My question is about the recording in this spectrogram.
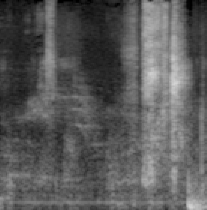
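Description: A child's voice: a short sound near the start, then about a second and a half in a loud, breathy, sneeze-like exclamation, ending in a low thump. A faint steady hum runs underneath.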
